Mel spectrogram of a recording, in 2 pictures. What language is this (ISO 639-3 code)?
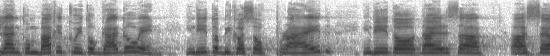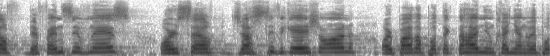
fil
